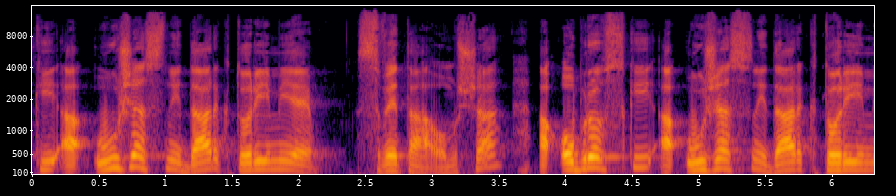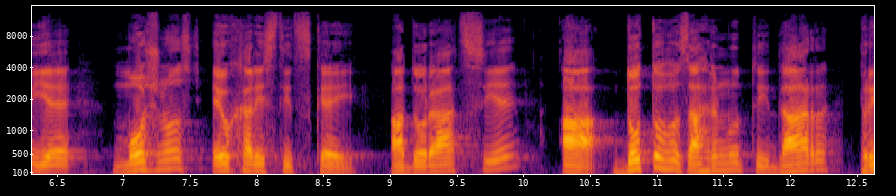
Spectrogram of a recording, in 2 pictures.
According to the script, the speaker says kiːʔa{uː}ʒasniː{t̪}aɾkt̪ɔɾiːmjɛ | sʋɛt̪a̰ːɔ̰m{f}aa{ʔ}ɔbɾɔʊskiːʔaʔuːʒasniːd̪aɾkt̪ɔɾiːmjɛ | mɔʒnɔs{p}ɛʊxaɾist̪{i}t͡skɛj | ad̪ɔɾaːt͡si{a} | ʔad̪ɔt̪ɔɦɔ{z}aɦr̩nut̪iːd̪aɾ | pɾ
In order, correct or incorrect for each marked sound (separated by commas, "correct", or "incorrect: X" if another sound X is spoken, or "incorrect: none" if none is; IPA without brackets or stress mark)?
correct, incorrect: d̪, incorrect: ʃ, correct, incorrect: c, correct, incorrect: ɛ, correct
